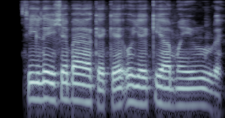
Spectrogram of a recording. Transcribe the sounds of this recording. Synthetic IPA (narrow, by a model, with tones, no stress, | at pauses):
ti˦i˧le˦i˧ʃɛ˦ba˦˨ɾa˧kɛ˨kɛ˨˦ʔo˦jɛ˧ki˦a˧mɔ̃˧i˧ɾu˦˨ɾɛ˨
